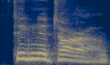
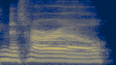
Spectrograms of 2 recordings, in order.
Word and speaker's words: Notaro: i'm loving having uh i'm gonna pronounce her name wrong tig dignotaro take nataro yes comedian tignataro in a serious role i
